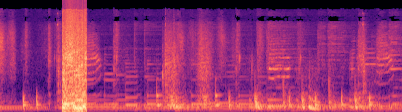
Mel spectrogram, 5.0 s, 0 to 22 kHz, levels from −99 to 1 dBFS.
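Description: From 0.79 to 1.09 s, the 8-bit samples were likely read with their sign convention swapped, signed and unsigned mixed up, so the top bit of every sample is flipped. Each crossing through zero turns into a jump from one end of the range to the other. For those 0.3 s the sound becomes a blast of very loud, harsh distortion, with quiet moments pushed up as loud as everything else, before the ordinary 8-bit sound returns.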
